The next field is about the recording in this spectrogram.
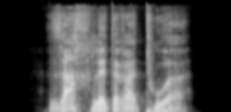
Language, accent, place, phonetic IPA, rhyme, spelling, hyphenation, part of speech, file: German, Germany, Berlin, [ˈzaχlɪtəʁaˌtuːɐ̯], -uːɐ̯, Sachliteratur, Sach‧li‧te‧ra‧tur, noun, De-Sachliteratur.ogg
- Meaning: nonfiction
